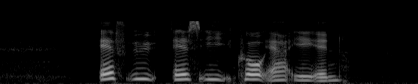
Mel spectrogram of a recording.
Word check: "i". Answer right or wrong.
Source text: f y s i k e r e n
right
